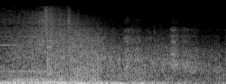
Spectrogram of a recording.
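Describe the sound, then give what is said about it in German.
Loud gunshots ring out, a booming burst with heavy low-end rumble that slowly fades over a couple of seconds, the shots hitting a police officer. No one speaks. “Die Schüsse treffen den Polizisten.”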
